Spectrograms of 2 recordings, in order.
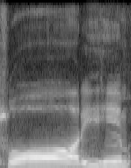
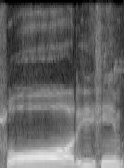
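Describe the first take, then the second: First: صوریہم drawn out very slowly and loud; slow recitation. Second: صوریہم stretched very slowly, chanted loud; a chanted Quranic صوریہم, slowly; slow recitation again. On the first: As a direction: recite صوریہم stretched, syllable by syllable. (صوریہم کو بہت آہستہ کھینچ کر پڑھیں) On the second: (صوریہم کو آہستہ تجوید سے پڑھیں) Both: Shown as a demonstration. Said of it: "یعنی اس طرح کر کے پڑھیں گے".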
